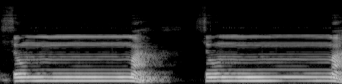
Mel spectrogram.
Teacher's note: ada mim bertasdid kita baca dengan dengung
